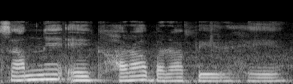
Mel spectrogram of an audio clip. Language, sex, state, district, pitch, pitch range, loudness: Hindi, female, Arunachal Pradesh, Lower Dibang Valley, 170 Hz, 160-190 Hz, -13 LUFS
